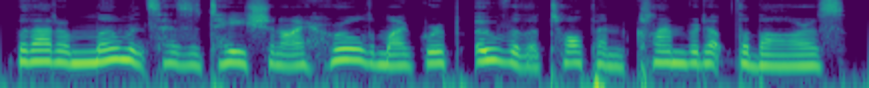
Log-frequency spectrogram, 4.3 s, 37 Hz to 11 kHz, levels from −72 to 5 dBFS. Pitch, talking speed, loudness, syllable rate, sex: 185 Hz, 220 wpm, -19 LUFS, 6.2 syllables/s, female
